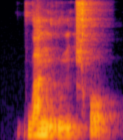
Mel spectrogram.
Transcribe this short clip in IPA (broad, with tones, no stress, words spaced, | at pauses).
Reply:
kwa˥˩ŋru˧nt͡ɕʰɔː˨˩k̚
